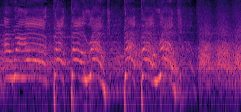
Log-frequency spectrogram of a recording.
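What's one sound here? A man screams a song through a loudspeaker system.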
